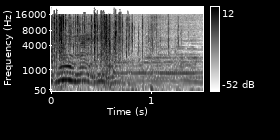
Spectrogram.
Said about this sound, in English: Try a bite of this though, because it looks scary. yes. yes. Chew it. Absolutely got to chew it into the microphone. Blueberry opening up.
